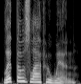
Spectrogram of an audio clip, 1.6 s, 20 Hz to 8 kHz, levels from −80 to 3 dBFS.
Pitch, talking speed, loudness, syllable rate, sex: 250 Hz, 185 wpm, -18 LUFS, 4.2 syllables/s, female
